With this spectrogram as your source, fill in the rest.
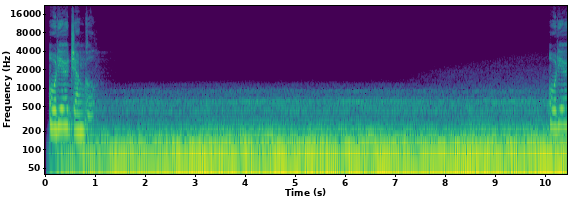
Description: low eerie drone; sound ideas

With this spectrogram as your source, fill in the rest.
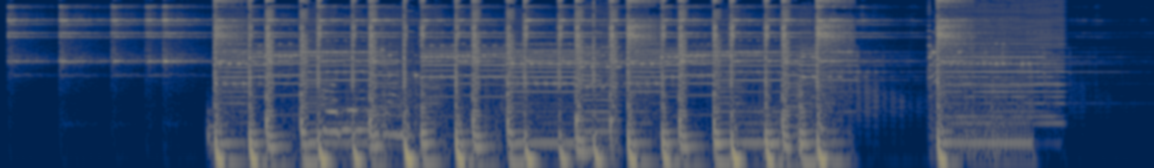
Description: arcade christmas logo ident

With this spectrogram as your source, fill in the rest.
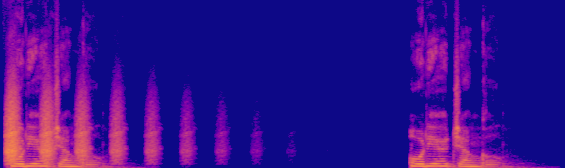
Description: whoosh delay pulse swoosh

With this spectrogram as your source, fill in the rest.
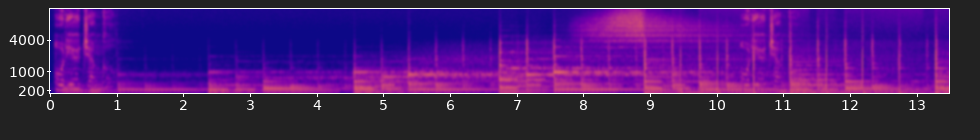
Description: curiosity; soundtouch

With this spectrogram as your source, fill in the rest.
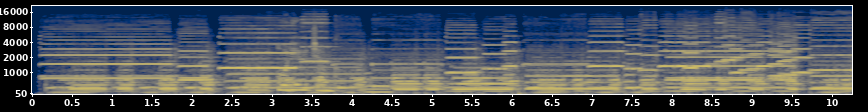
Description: barrel organ constant playing happy old tune

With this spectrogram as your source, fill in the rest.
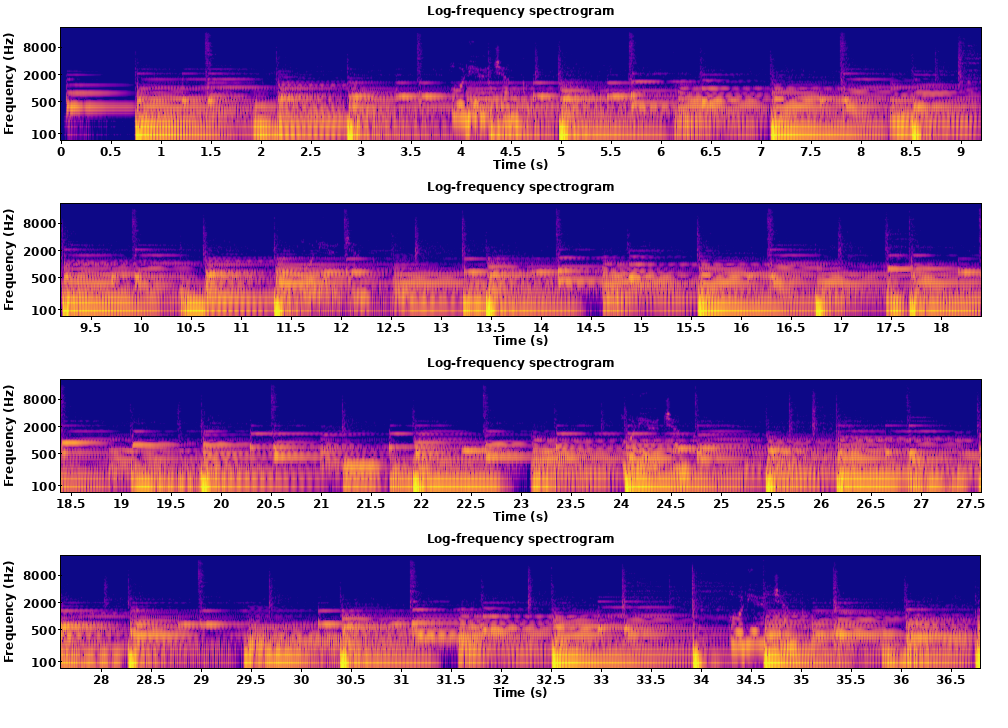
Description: o christmas tree jazz

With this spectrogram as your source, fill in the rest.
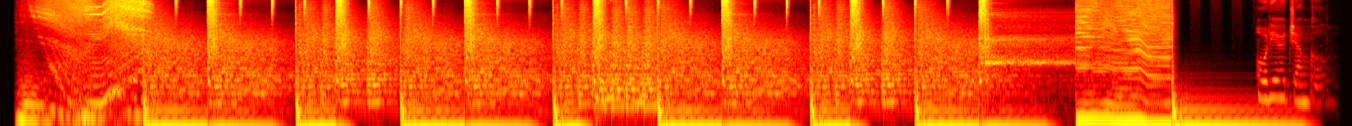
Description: trap logo

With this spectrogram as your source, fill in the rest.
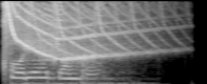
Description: chooo noise riser lead in fx

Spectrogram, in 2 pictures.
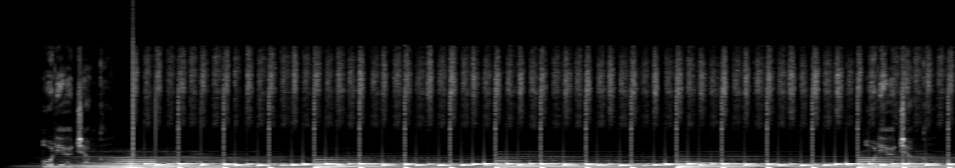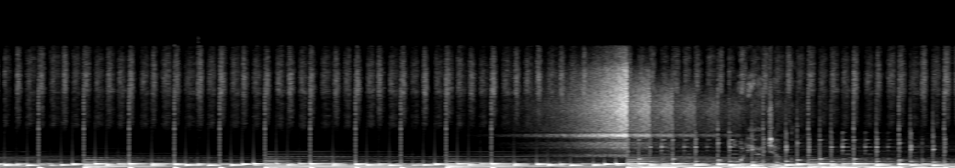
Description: technology ambient background

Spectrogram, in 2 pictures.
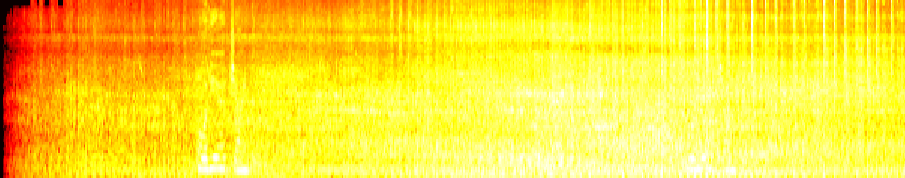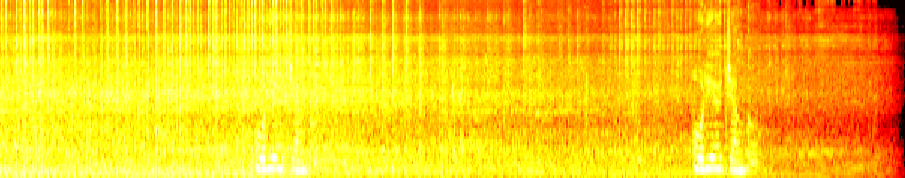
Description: motorcycle

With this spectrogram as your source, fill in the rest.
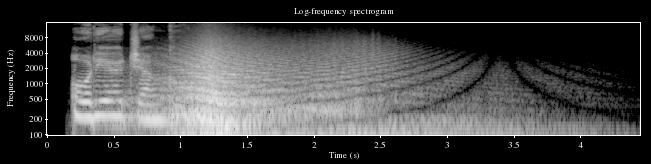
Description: passing space whoosh; hollywoodedge

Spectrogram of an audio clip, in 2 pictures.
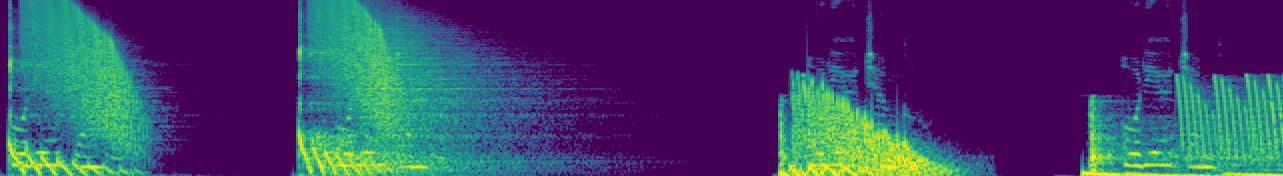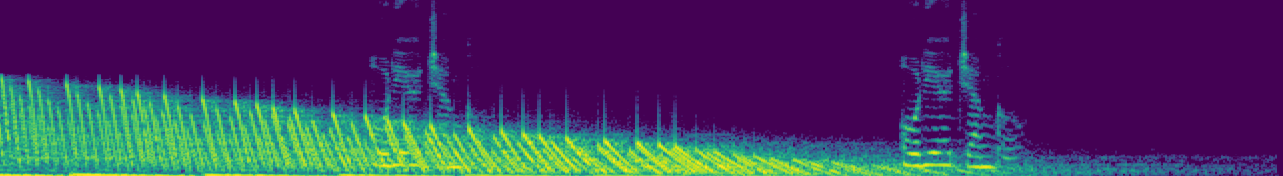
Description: teleportation; mrsoundfx

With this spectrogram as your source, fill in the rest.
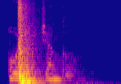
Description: car hood close; wistansound

